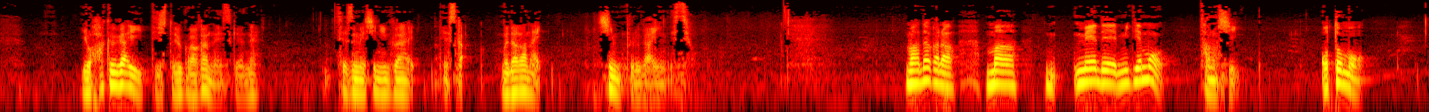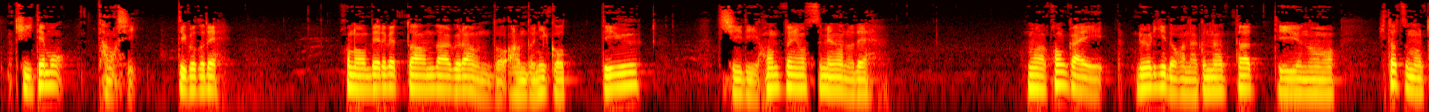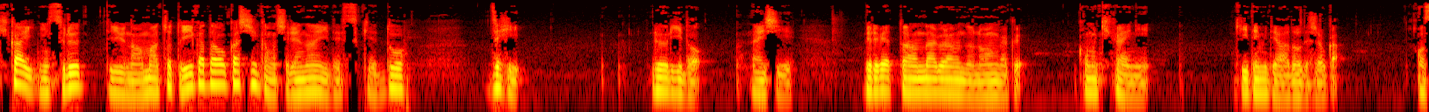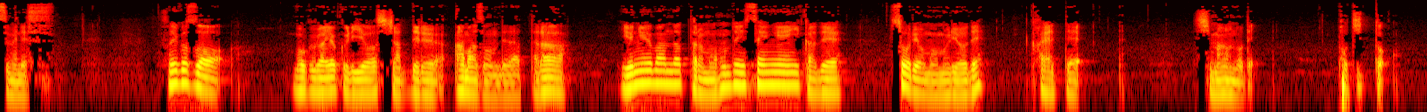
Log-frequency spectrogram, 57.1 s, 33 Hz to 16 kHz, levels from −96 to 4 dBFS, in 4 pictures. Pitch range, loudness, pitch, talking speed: 100-135 Hz, -27 LUFS, 110 Hz, 295 characters per minute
